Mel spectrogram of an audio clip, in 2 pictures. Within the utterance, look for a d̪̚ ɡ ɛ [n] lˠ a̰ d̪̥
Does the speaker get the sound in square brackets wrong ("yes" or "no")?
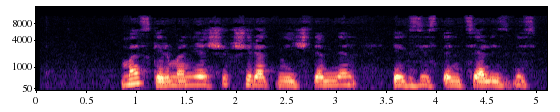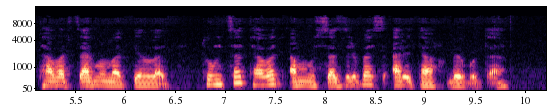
no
